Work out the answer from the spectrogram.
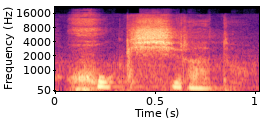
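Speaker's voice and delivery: a hushed, trembling whisper of a hope. Acted. Hezekiah whispering his timid hope to God. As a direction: barely breathe the words out, unvoiced. Hezekiah's prayer, first hesitant take.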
